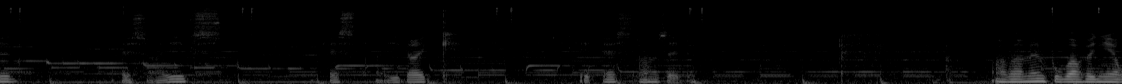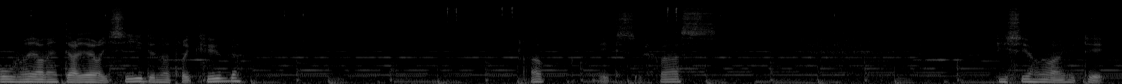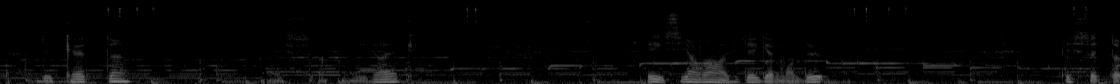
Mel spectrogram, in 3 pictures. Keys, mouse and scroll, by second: 1.4 s, 9.0-10.8 middle drag, 10.8 click, 11.3-13.7 middle drag, 14.4-16.0 middle drag, 16.0 click, 16.6-18.4 right drag, 17.3 x, 18.7-22.6 middle drag, 22.6 ctrl+r, 25.2 s, 28.0-31.6 middle drag, 30.1 ctrl+r, 33.5-33.6 right drag.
